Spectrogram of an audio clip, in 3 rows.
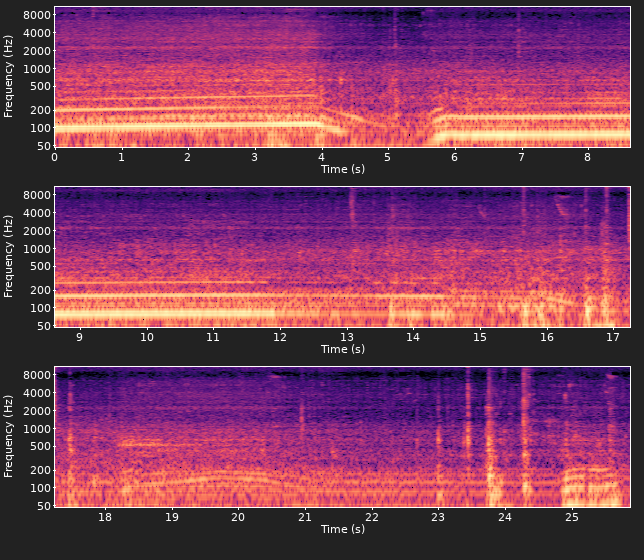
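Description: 1949 Rover P3 engine pulling the car along, with a steady note. About four seconds in there is a short dip, and the note comes back lower in pitch. From about twelve seconds in it runs softer and less steady as the car eases off, with a few light clicks, and it picks up again just before the end.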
